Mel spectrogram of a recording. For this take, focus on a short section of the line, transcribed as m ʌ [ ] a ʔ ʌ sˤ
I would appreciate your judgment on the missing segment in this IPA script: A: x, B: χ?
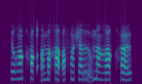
B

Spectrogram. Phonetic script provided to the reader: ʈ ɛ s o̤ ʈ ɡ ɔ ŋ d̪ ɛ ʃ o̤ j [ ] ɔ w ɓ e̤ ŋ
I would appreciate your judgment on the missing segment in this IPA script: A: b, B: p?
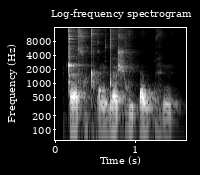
B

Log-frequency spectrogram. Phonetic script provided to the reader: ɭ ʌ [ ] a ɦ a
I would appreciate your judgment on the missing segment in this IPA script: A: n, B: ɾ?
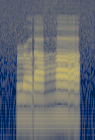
B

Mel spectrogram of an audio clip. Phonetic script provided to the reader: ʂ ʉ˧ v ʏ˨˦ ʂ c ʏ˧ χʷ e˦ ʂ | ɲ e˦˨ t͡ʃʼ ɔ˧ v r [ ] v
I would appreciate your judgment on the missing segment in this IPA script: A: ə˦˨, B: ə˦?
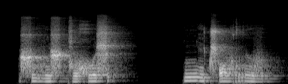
A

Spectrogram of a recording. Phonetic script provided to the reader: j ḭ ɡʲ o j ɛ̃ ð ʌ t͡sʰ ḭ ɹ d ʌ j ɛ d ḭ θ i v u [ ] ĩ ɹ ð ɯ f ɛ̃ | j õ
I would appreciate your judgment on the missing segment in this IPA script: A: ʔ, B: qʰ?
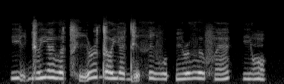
A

